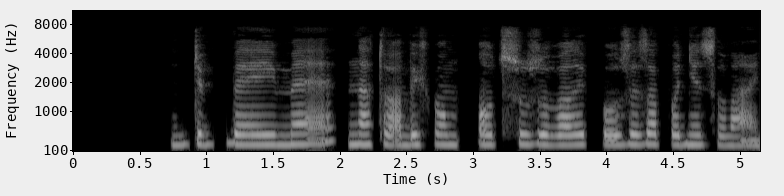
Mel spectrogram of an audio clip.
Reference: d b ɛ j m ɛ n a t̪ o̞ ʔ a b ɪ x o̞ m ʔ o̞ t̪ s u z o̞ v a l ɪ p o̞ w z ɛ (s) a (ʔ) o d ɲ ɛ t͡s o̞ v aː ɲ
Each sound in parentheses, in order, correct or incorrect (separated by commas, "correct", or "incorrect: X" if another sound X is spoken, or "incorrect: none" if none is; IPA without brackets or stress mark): incorrect: z, incorrect: p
